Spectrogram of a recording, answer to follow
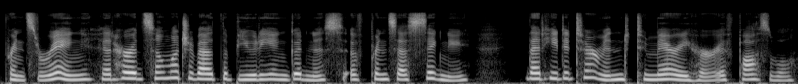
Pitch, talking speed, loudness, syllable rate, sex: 230 Hz, 165 wpm, -18 LUFS, 4.6 syllables/s, female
